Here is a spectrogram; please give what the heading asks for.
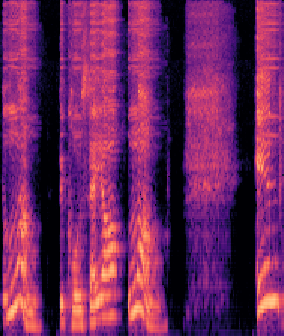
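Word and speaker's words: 龙: the word long now it's pronounced lung as in the lung you breathe with if you were to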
